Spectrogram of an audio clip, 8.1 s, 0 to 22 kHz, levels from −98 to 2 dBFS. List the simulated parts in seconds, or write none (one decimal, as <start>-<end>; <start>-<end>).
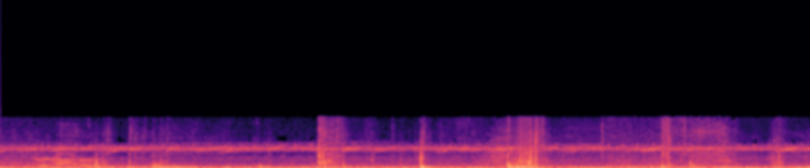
5.0-6.0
